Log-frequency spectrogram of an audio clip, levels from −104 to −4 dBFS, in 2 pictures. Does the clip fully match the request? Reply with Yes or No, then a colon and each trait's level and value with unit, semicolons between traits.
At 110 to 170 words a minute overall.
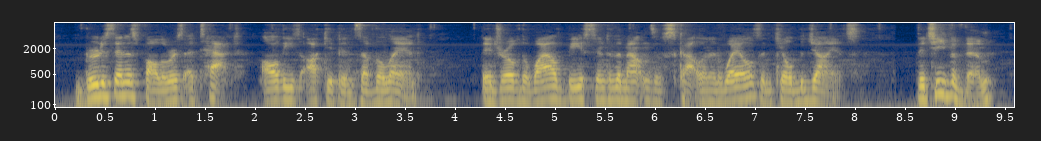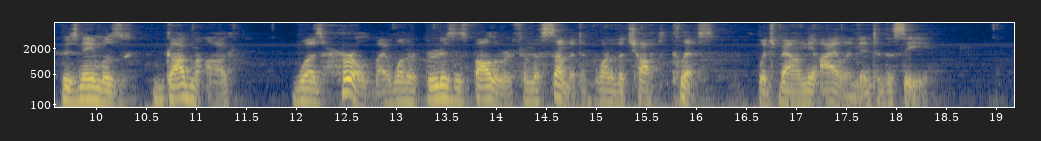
No: average, 180 wpm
